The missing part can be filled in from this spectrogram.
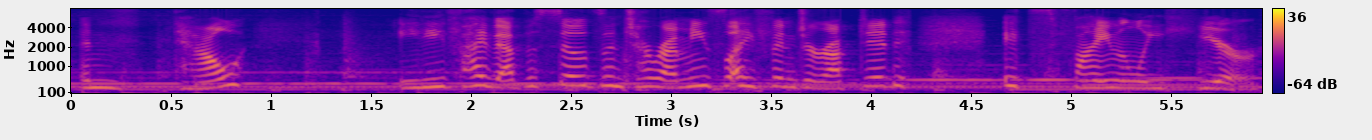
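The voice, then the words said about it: Nervous-sounding voice. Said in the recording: “You sound nervous.”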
